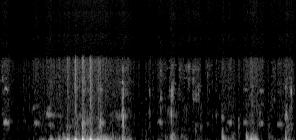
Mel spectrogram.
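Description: Eurasian collared doves jostling and pecking on a seed-feeder tray right at the microphone: a second-long cluster of bumps and scuffles about a second in, then a few scattered single taps.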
